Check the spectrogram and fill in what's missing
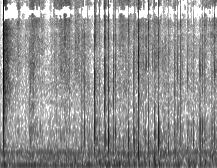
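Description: Long nails and fingertips tap and scratch the flap and stitched edges of a hollow, medium brown smooth leather (or faux leather) shoulder bag held in the hands. After one sharp click at the start, quick light clicks and soft scratchy rustles follow over a faint steady low hum.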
